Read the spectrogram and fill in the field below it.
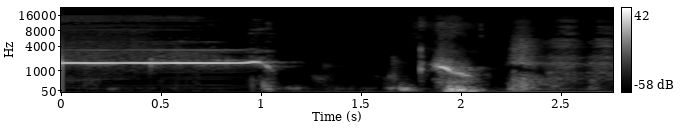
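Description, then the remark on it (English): A person imitates a kettle with a loud, steady, high whistle held for about a second, then stops abruptly, followed by a few breathy vocal sounds. “That's a good whistle.”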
